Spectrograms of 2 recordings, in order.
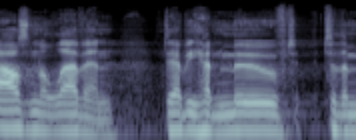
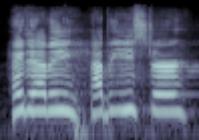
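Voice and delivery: cheery phone greeting; 12 semitones higher, 6 dB louder than usual. Retold or imitated.

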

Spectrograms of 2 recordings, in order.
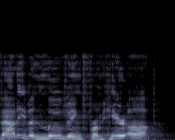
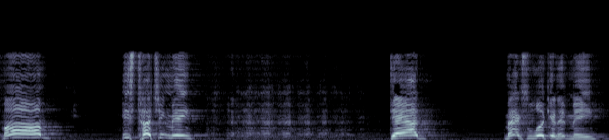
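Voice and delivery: put-on whiny kid yelling; 4 semitones higher, 6 dB louder than usual. Kids tattling from back seat.

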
